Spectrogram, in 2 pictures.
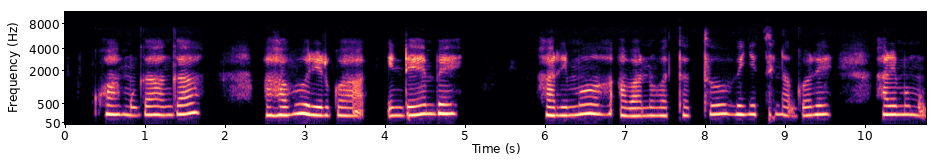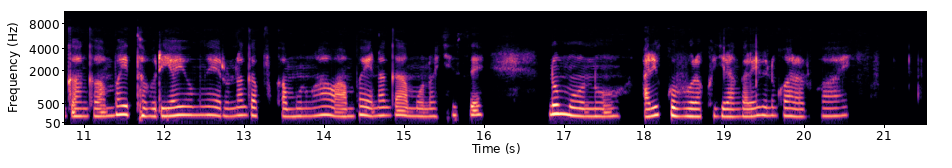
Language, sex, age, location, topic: Kinyarwanda, female, 25-35, Nyagatare, health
